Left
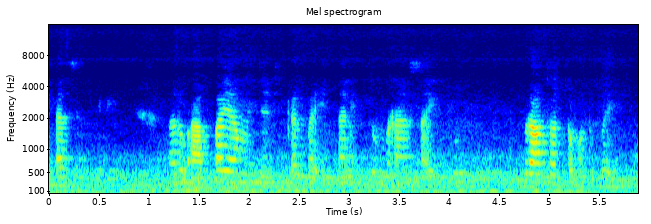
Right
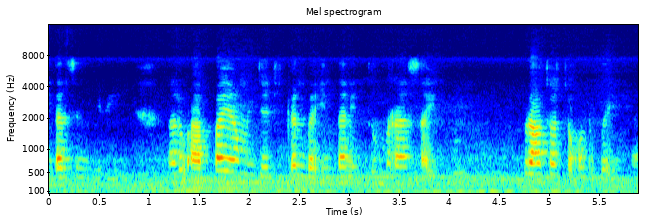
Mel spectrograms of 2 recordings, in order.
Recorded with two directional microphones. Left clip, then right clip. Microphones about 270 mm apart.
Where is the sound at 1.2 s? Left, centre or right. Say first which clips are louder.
Right 8 dB; right.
